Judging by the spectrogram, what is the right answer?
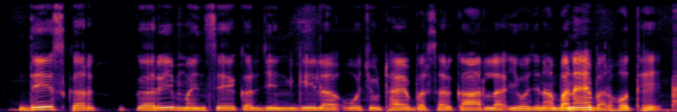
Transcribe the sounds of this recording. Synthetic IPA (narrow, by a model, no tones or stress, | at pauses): d̪eːskəɾ | ɡəɾiːbməɪnsekəɾd͡ʒɪ̃nɡilɐʔot͡ʃʊʈʰaːebəɾsəɾkaːɾlɐ̰joːd͡ʒnabənaːebəɾɦoːt̪ɦeː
